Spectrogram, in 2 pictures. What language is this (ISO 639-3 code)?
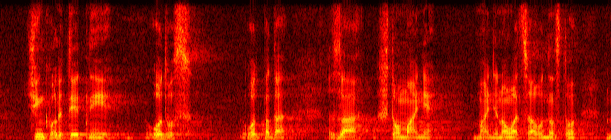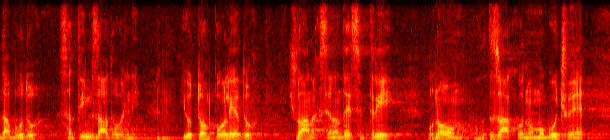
hrv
